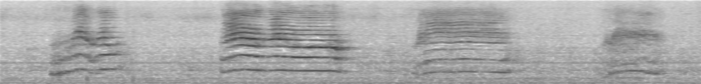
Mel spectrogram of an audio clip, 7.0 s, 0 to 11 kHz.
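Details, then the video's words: Lynx Point Siamese cat, a female upset several hours after her bath and having a meltdown in the bathroom, gives four harmonic-rich meows in a row, the second long and loudest, the others shorter and arched, in a small quiet room. "Lynx Point Siamese Cat PTSD 5 hours after bath"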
